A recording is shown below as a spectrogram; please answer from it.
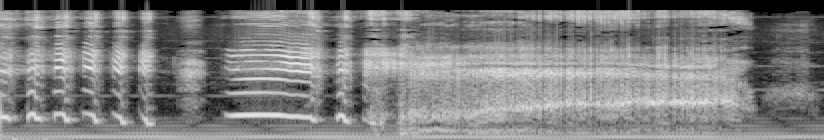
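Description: A langsuir's ghostly shrieking laugh ('mengilai'): a shrill, high-pitched cackle of quick 'ha' bursts and a held shriek, then a long breathy, rising wail. A low, steady drone runs underneath.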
